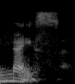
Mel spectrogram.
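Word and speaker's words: gneiss: eventually get to a metamorphic rock called a nice and it's pronounced like the word nice even though it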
